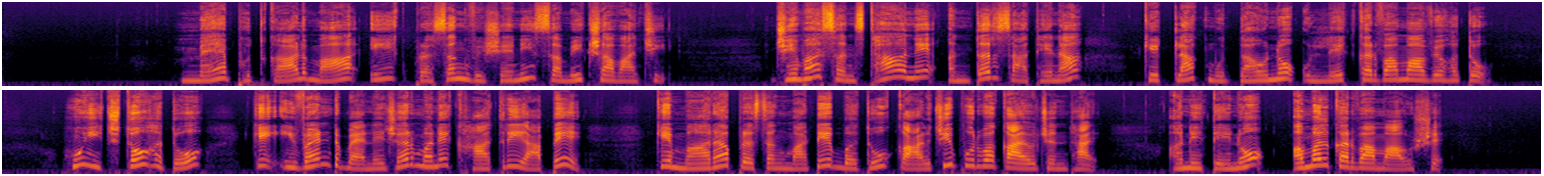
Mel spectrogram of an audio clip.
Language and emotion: Gujarati, fearful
